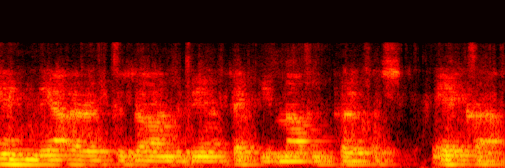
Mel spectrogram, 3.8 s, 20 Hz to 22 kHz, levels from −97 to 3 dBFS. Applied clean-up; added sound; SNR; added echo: neural separator model SepFormer DNS4.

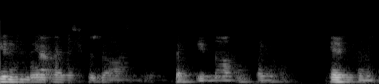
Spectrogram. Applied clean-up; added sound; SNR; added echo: neural mask model DeepFilterNet 3.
